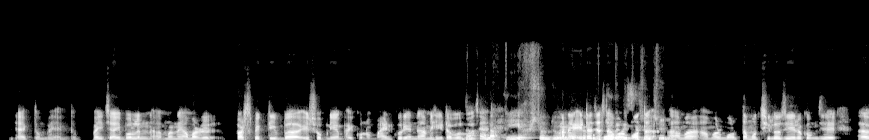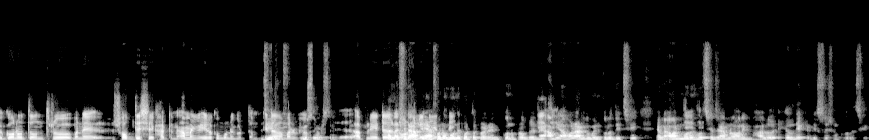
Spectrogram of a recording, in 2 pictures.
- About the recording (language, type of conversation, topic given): Bengali, unstructured, আপনি কি বুঝতে পারেন কেন ভোট দেওয়া খুব গুরুত্বপূর্ণ?
- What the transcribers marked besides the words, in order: in English: "পার্সপেক্টিভ"; laughing while speaking: "আমি এটা বলবো যে"; in English: "হেলথি ডিসকাশন"; other background noise; in English: "আর্গুমেন্ট"; in English: "ডিসকাশন"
